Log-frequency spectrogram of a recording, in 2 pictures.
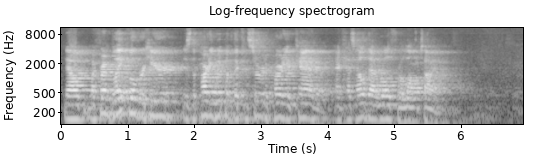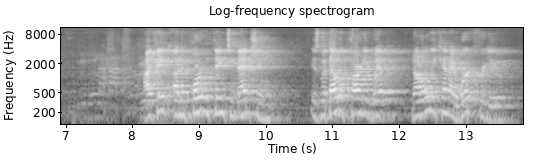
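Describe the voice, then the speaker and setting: A man running for office, loud and direct, with a speech impediment. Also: on the high side, moderate pace. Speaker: election candidate. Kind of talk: candidate forum answer. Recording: echoey hall, mic from far off.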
